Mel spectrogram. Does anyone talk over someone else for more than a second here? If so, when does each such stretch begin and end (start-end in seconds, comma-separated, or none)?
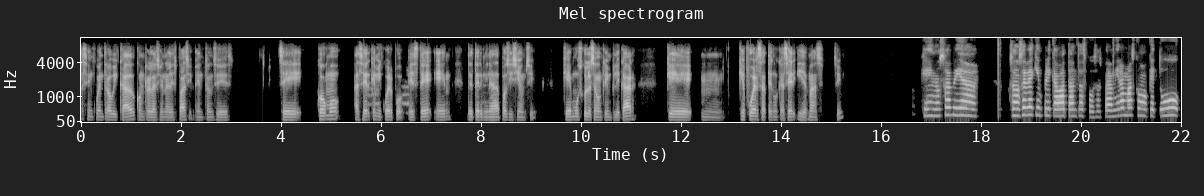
none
